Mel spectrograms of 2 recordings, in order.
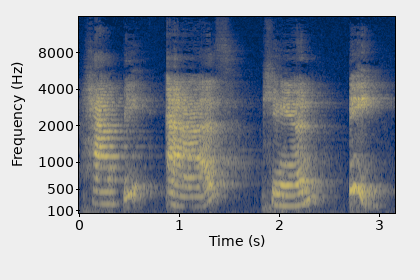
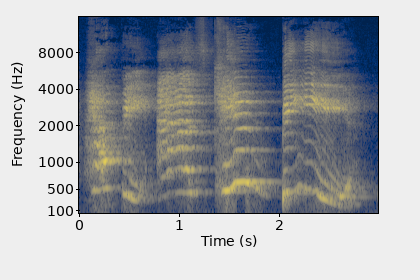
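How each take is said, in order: First: It is read in a plain, calm tone. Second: It is said in an excited tone.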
